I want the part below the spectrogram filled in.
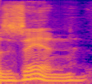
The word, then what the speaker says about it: Xen: It's called the Zen. It's spelled X-E-N by Nuvana, which is a vagal nerve stimulation device for consumers.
